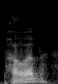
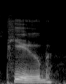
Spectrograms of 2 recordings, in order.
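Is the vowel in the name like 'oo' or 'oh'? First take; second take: oh; oo. First: The name is said with an 'oh' vowel. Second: The name is said with an 'oo' vowel. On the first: This is believed to be the proper pronunciation. The speaker calls it right. "I believe it's pronounced Poeb" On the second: This is a joking personal pronunciation. The speaker calls it wrong. "I always like to pronounce as Pube"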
